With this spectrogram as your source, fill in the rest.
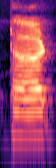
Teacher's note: ಮೇಲ್ಭಾಗದಲ್ಲಿ ಉಚ್ಚರಿಸಲ್ಪಡುವುದರಿಂದ ಇವುಗಳಿಗೆ ನಾವು ಮೂರ್ಧನ್ಯ ಅಕ್ಷರಗಳು ಅಂತ ಹೇಳ್ತಿವಿ ಟ ಟ ಅಂದ್ರೆ ನಮ್ಮ ನಾಲಿಗೆ ಹಿಂಭಾಗದಲ್ಲಿ ಮಡಚಿಕೊಂಡು ಉಚ್ಚಾರ ಆಗುವಂತ ಇವು ಅಕ್ಷರಗಳು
